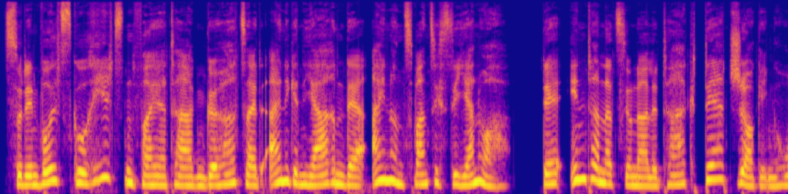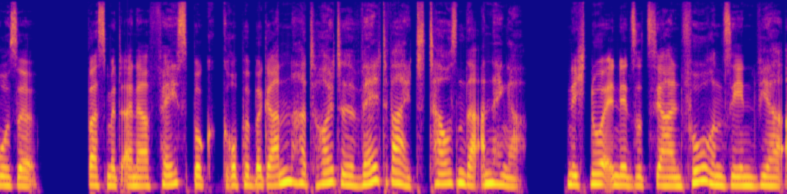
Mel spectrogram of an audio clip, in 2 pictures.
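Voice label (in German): Kommentar Freundlich; Feiertag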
